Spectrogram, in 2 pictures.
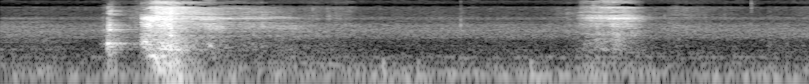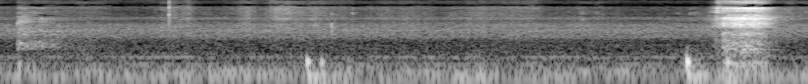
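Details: Self-induced sneezes during a cold, from a tickle in the left nostril: a few sudden hissing sneeze bursts with quiet breathing between them.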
